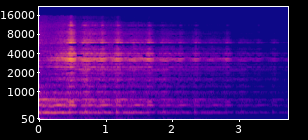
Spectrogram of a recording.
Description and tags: Alchemy Short FX 01
Sound generated in Alchemy synthesizer recorded to disk in Logic Pro X. Using Sample-based synthesis with two oscillators through its own four-bus effects engine.
fx, alchemy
